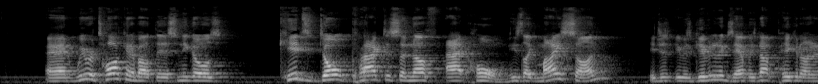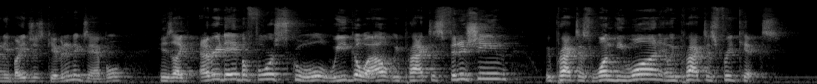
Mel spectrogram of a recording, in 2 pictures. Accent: American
